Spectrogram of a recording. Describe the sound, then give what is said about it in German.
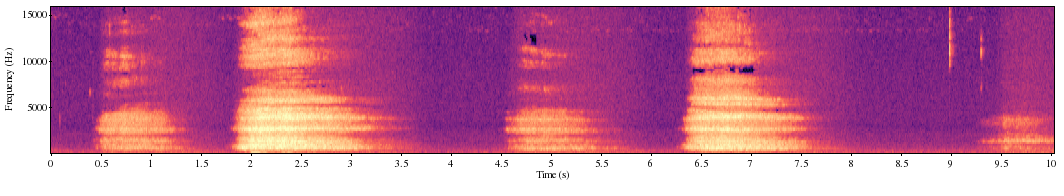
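Slow, audible breaths in and out through an open mouth, about five airy breaths in an even, relaxed rhythm, clear with quiet pauses between them and no talking. “Wir atmen mit geöffnetem Mund ein und aus.”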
